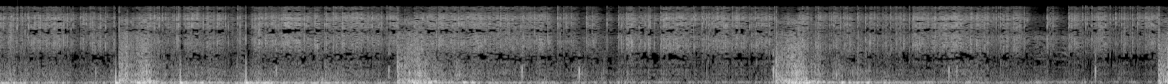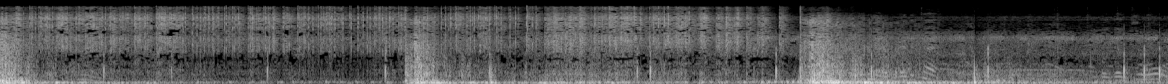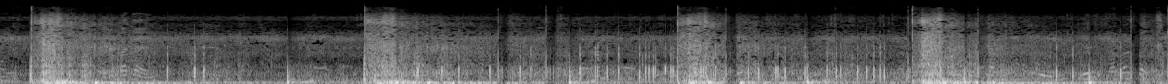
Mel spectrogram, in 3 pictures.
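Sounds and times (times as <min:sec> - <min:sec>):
distant cannon booms: 0:00.0 - 0:06.8, 0:07.6 - 0:13.5, 0:15.5 - 0:18.4, 0:19.0 - 0:35.0
steady high hiss: 0:00.0 - 0:35.0.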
